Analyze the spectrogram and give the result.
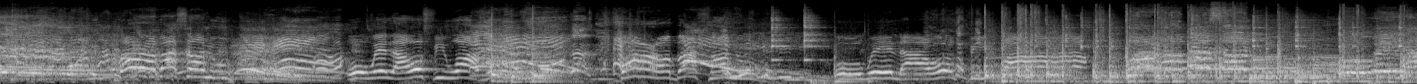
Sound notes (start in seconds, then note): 0.0 group cheering; 10.0 african music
